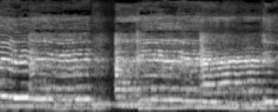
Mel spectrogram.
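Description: Layered a cappella vocal music built up on a loop station: a hummed low line holds underneath while a sung melody and harmonies run over it. The upper voices break off briefly a little before halfway, then come back in.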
